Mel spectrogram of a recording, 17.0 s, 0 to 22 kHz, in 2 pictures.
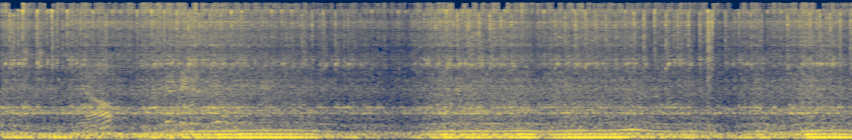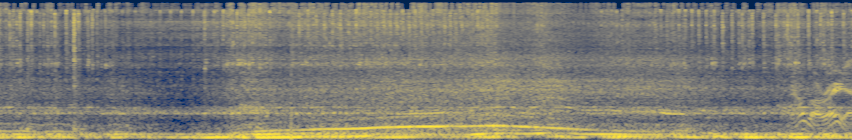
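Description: A 1981 Datsun 280ZX, parked for nine years with electrical problems, idles steadily after starting, with the engine note rising and falling in a few revs. People talk over the running engine throughout.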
